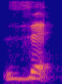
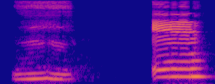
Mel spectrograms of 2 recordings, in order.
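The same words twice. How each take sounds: First: Said in the usual way. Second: "Z-i-p" as buzzing z, held short i, popped p; sounding it out. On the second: Shown as a demonstration. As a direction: separate each sound of zip. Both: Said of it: "stretching the word out".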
